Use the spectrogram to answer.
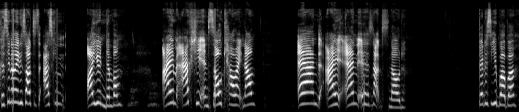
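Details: Adult man with lifelong apraxia of speech, diagnosed at age four: apraxia of speech.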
